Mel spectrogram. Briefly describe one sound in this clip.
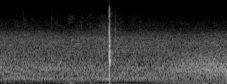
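A baseball bat cracks against a ball.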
